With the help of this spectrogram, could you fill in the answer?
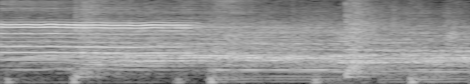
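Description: A crowd cheers and applauds to encourage a woman from the Greater Love Gospel Choir coming up to give a testimony, in a steady, loud wash of noise, with whoops rising over sustained music and a regular low beat underneath.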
